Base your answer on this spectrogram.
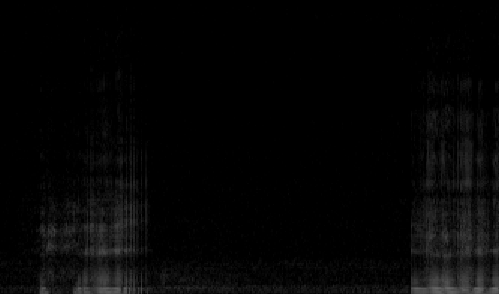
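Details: A pet Labrador Retriever snoring quietly: two rasping snores with a rough, harmonic rattle, the first around one second in, the second starting near five and a half seconds, separated by near silence.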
